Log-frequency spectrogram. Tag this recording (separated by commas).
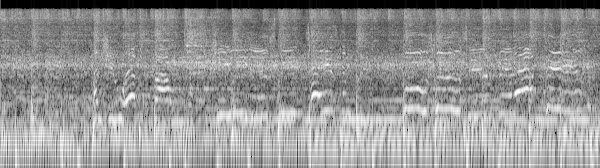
Music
